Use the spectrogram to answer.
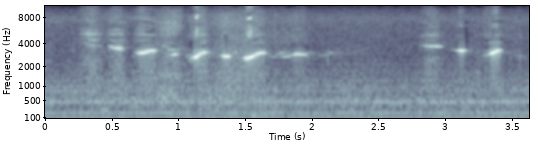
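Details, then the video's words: White-browed scrub robin calling on an August afternoon at Djuma Game Reserve, South Africa: a run of short, high whistled notes in quick succession, some rising slightly, then a pause and a few more whistles, over a steady low engine hum. "Can you hear that robin calling? So lovely."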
